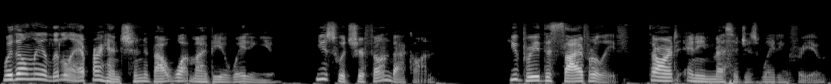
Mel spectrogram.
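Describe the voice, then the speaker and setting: A man narrating a horror audio play in the second person, with an expressive, suspenseful delivery. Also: medium pitch, a little fast, gravelly, no room sound, lo-fi sound.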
